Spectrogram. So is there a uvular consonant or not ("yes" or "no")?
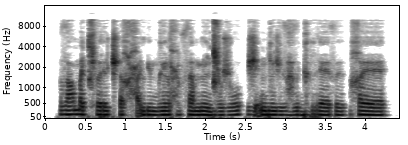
yes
